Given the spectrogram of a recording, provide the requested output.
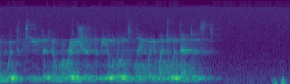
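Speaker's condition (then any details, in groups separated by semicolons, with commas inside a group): Laryngectomy; voice tires easily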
